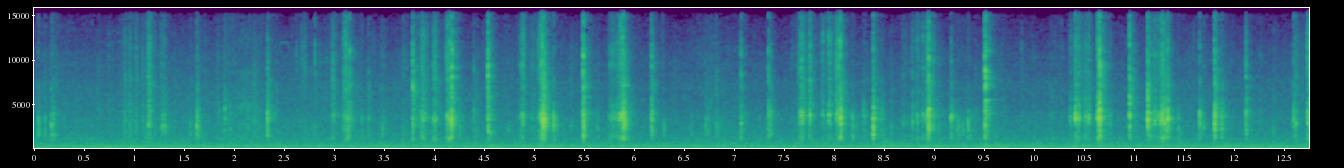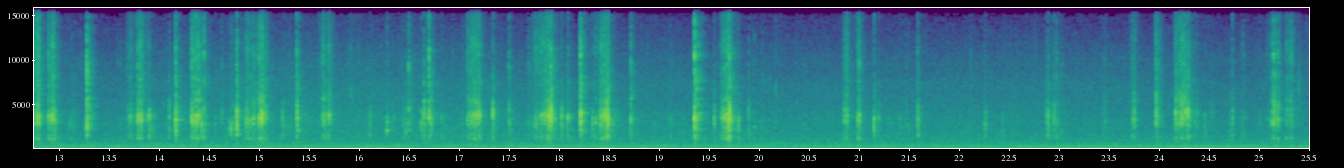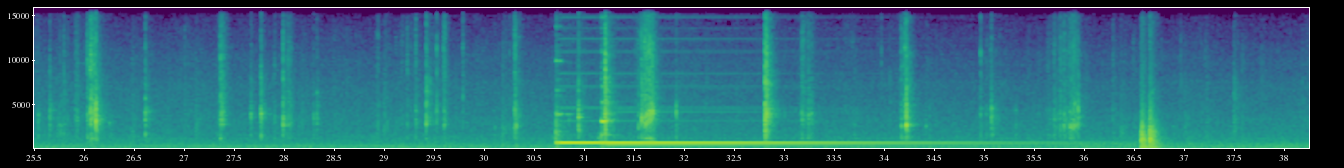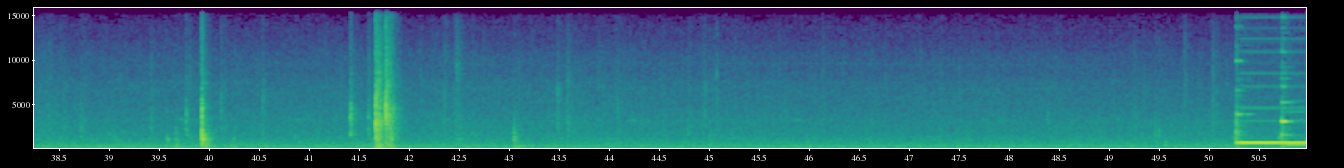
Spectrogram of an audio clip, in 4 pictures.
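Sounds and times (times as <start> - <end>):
knife scraping potato skin: 12.6 - 15.8, 23.7 - 24.5
two-note doorbell chime: 30.7 - 36.6, 50.3 - 50.9.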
